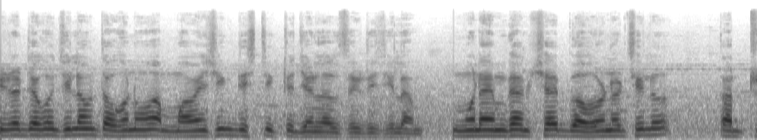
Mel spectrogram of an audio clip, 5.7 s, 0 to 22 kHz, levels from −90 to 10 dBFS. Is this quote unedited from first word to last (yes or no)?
no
